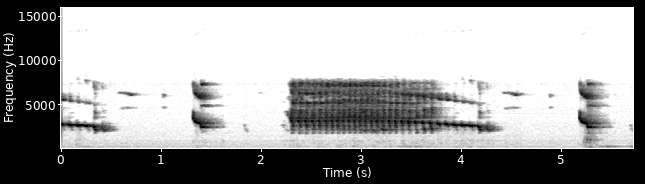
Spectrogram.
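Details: Kingfisher giving high, sharp downslurred notes around a long, rapid trill of close-set pulses, shrill and buzzy, trailing off in a descending slur after about two seconds; silence between notes, no other sounds.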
